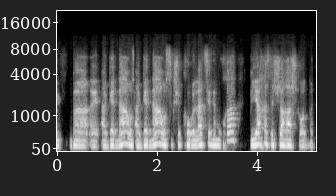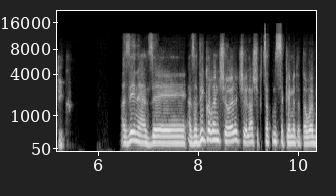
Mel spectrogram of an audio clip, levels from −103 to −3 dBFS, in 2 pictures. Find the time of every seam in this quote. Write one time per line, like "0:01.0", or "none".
0:01.5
